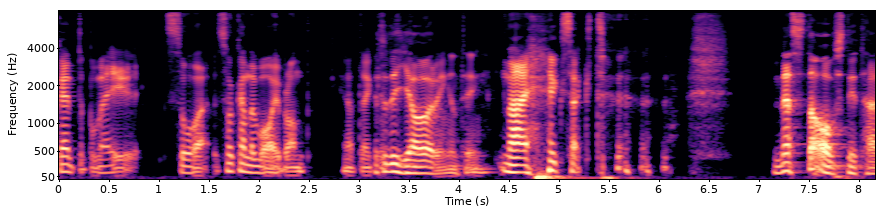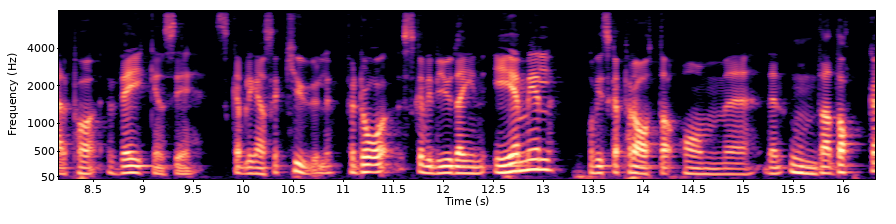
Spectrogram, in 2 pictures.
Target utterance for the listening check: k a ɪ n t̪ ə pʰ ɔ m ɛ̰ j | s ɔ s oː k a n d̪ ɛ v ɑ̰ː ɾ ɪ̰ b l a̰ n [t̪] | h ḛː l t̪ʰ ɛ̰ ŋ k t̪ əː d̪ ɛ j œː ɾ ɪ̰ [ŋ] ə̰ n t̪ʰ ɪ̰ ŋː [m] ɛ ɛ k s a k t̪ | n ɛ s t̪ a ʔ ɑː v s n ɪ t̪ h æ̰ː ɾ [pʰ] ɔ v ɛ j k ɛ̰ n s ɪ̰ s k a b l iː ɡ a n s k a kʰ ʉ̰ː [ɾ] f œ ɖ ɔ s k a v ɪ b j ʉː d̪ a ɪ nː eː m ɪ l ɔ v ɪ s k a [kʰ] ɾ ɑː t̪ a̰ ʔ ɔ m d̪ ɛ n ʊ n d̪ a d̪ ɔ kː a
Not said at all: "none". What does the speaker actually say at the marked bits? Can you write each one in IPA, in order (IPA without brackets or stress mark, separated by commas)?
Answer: d̪, ŋː, n, pʰ, l, pʰ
